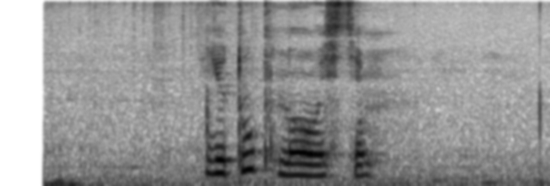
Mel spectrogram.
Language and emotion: Russian, neutral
